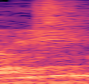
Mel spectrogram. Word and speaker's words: read: देखो रीड का past tense रीड ही होता है, पर बोलते हैं रेड।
